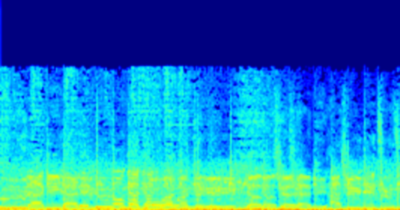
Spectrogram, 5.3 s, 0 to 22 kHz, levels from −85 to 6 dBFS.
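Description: From 1.69 s to 4.01 s the audio plays twice, a doubled audio track. A second copy trails the first by roughly a fifth of a second. It sits a few decibels below the original. It carries the full frequency range, with no decay and no room colour. It cuts in and out abruptly at those times. The likely cause is the same signal reaching the mix a second time through a slower path.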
